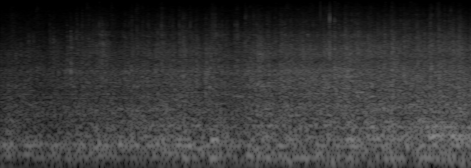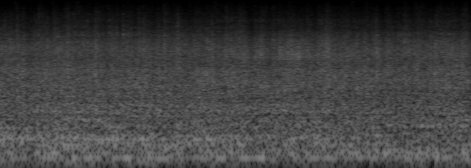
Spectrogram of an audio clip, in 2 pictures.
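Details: Locomotive, previously stuttering and stalling through a point: steady rolling clatter at about four clicks a second with no stutter or dropouts; now runs smoothly, normal running.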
